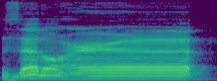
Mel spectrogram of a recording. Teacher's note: دو زبر کی تنوین کو وقف میں ہم الف مدہ سے بدل دیتے ہیں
